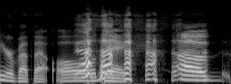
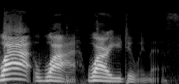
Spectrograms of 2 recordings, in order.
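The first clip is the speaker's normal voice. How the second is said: put-on nagging voice, lower; 4 semitones lower than usual.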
